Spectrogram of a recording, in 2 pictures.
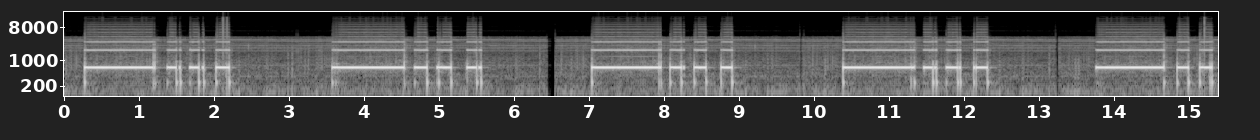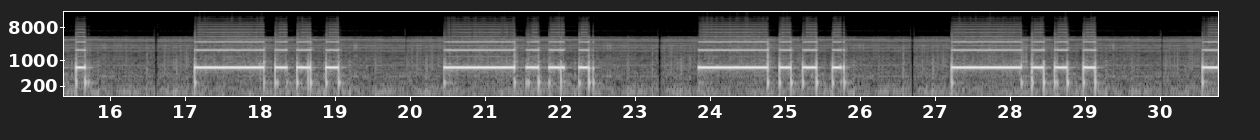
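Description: A PC's BIOS beeping through its internal speaker: one long beep followed by a quick run of short beeps, the pattern repeating about every three and a half seconds, nine times. Loud and harsh, it is a POST beep code, the kind a computer gives when it finds a hardware error at startup.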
